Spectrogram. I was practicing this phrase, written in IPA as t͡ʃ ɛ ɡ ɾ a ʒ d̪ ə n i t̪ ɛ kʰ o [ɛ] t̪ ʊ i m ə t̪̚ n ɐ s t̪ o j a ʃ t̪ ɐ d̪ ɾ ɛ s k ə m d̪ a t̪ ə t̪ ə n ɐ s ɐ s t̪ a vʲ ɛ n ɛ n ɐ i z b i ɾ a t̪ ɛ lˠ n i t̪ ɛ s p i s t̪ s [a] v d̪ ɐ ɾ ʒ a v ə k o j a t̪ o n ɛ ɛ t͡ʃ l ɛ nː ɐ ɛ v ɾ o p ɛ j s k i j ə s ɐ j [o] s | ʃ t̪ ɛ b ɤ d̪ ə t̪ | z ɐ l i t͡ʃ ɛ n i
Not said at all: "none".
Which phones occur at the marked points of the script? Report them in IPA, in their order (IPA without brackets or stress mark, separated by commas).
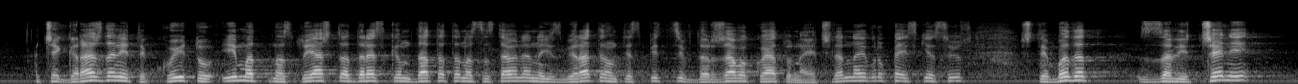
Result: i, i, u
